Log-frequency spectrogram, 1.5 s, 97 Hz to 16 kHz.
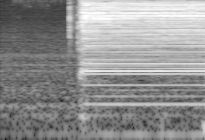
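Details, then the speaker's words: Teletype Model 33 ASR at power-on: switch click, then a loud, harsh, steady electrical buzz from the rear near the motor that changes when the motor is moved; it doesn't seem to be a capacitor. "very loud. Doesn't sound like a capacitor. Something is buzzing very loud there. Seems to be the motor there. When I turn the motor, changes the buzzing sound."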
